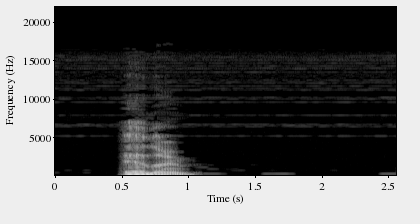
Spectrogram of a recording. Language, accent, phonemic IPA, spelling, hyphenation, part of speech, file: English, Australia, /ˈeː.lʉːm/, heirloom, heir‧loom, noun, En-au-heirloom.ogg
- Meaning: A valued possession that has been passed down through the generations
